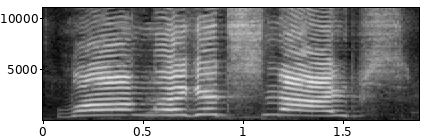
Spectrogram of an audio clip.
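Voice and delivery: loud, high, drawn-out jeer; high-pitched mocking boy's yell. A narrator's reading. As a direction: yell it slowly as a schoolyard taunt. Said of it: "a freckled boy with fire-colored hair yelled".

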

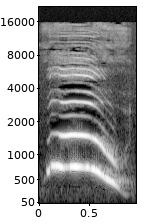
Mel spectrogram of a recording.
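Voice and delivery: very high, loud whoop of delight; a joyful holler at the glory; loud, high cheer; excited woo. Real, not acted. Exclaiming at heaven's light.

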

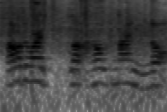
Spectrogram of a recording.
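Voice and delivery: high, loud baffled protest; exasperated disbelief. Real, not acted. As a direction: protest loudly, unable to believe it. Failing in the game.

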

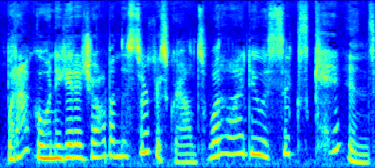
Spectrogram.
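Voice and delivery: high-pitched dismayed objection; crying out in protest. A narrator's reading. Andy refusing six kittens from Joe, crying out in protest. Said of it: "Andy cried".

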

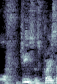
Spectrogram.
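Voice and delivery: normal talking voice

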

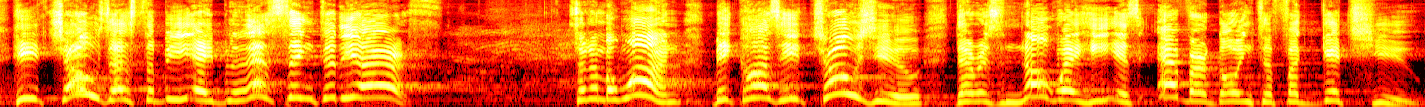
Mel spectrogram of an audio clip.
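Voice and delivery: building to a loud, high, sung-out climax; preaching at full force. Acted. Pastor whips the congregation into a climax, loud and soaring. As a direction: preach it up until it rings.

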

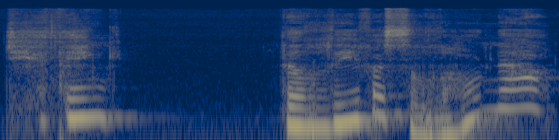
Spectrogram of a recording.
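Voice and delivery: high anxious question; worried turkey. Acted. Regina asking while fleeing the Pilgrims, anxious. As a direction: ask it fearfully while running. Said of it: "Regina asked as they ran".

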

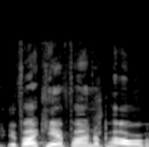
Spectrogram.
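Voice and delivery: usual speaking voice

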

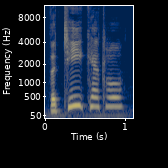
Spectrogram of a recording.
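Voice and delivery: ordinary delivery, nothing marked

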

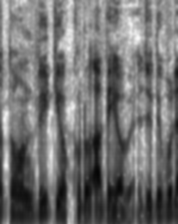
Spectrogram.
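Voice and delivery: ordinary delivery

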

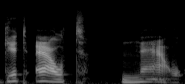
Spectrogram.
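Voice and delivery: low, slow, stern through gritted teeth. Acted. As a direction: hold back rage through clenched jaw. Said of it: "speaks to her sternly through gritted teeth".

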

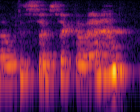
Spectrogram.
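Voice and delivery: ordinary talk, nothing marked

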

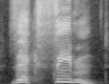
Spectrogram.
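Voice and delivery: high, loud counting shout. Acted. Twig counting during the game, high shout. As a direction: call the numbers out across the field.

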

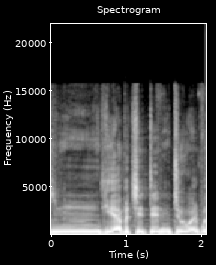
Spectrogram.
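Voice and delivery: Deb. Pretend. Accountant citing the proper form, officious. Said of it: "Deb just comes out".

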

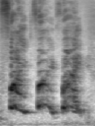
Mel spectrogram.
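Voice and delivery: very high squealed chant; imitated kid screaming. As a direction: shriek it like an excited schoolkid. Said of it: "The kid starts screaming like".

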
